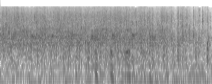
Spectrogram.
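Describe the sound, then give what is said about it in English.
A recorded applause sound effect plays as a short, dense wash of steady clapping, loud and even throughout. “Our audience is going crazy here today. I'm so tired of the clip. It's such a honky sound, isn't it, guys?”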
